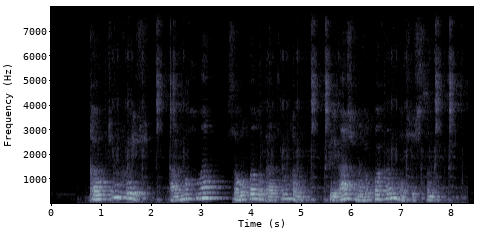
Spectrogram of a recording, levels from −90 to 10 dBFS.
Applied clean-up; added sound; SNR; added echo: neural separator model SepFormer DNS4.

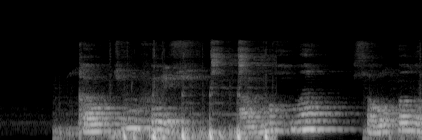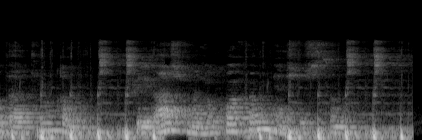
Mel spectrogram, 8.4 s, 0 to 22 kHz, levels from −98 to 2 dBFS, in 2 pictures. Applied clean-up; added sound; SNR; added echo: none; Tap; -2 dB; reverberation time 1.0 s.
